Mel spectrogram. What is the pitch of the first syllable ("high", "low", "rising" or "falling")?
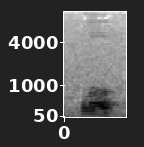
low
